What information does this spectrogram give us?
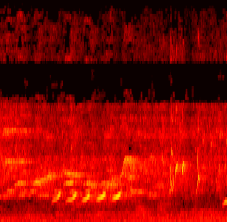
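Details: Lampung-type white-rumped shama giving five clear rising whistles in quick even succession, then a few sharp high notes.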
